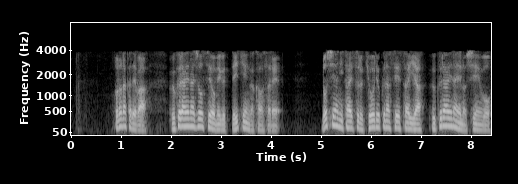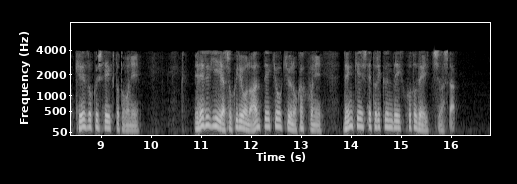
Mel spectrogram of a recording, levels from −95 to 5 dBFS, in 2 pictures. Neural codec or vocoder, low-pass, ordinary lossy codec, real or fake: none; 7.2 kHz; AAC, 16 kbps; real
